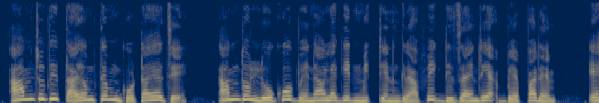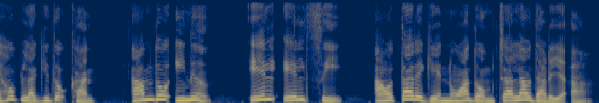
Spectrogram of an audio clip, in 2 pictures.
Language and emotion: Santali, neutral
